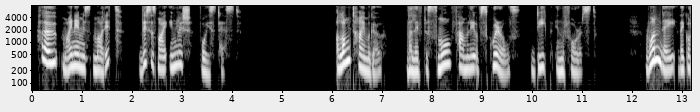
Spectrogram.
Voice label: engelsk, norsk, kvinne

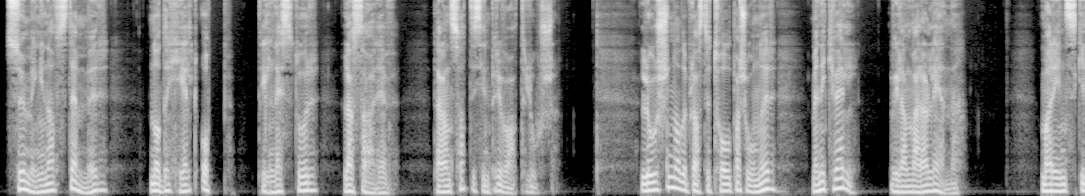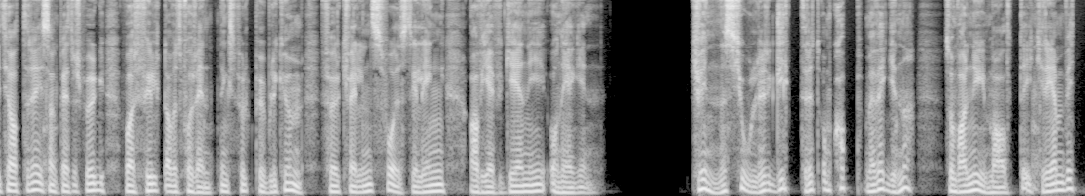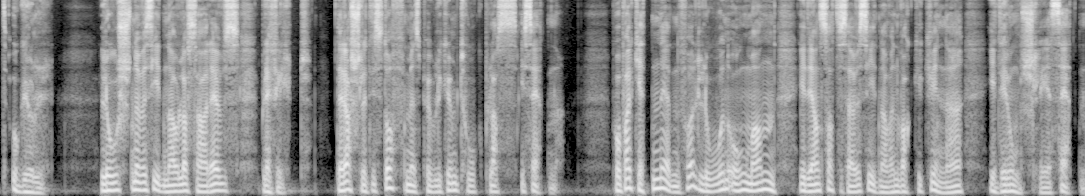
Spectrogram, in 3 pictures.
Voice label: no lydbok

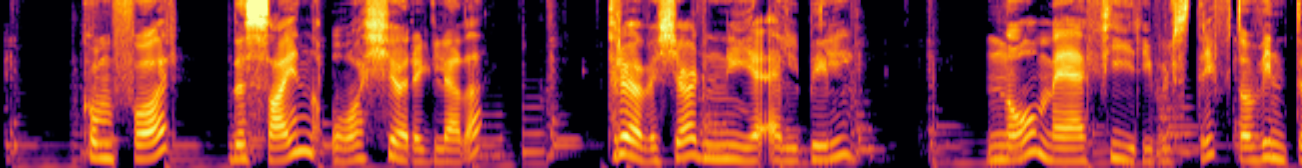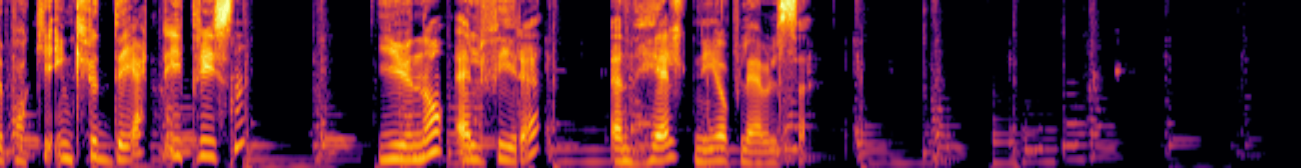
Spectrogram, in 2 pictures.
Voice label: no reklame, norwegian, female

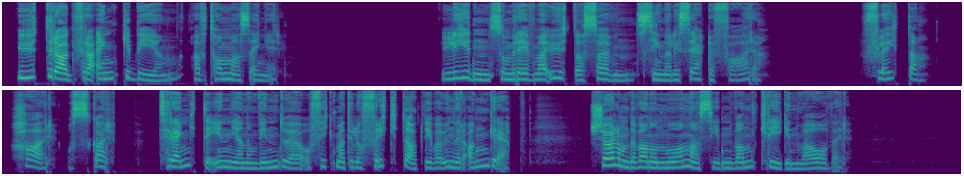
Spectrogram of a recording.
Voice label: lydbok, norsk, kvinne

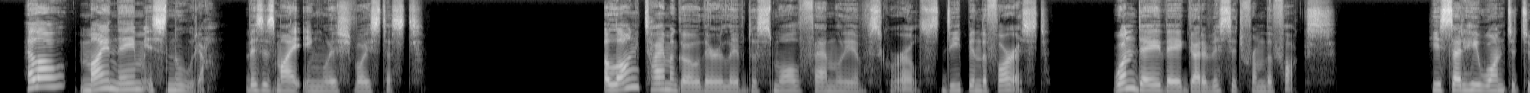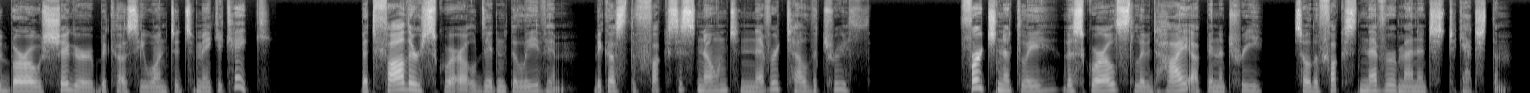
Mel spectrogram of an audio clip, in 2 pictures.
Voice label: no engelsk, Norwegian; female

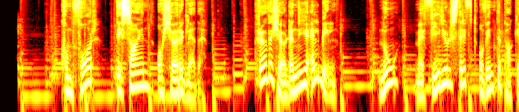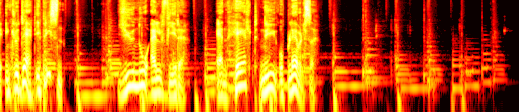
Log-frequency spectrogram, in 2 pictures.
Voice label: no reklame

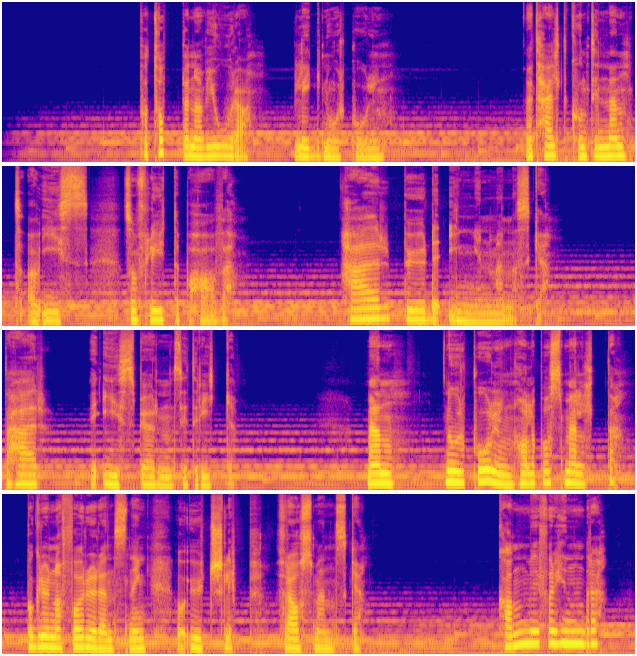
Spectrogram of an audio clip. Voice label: no dokumentar, norwegian, female

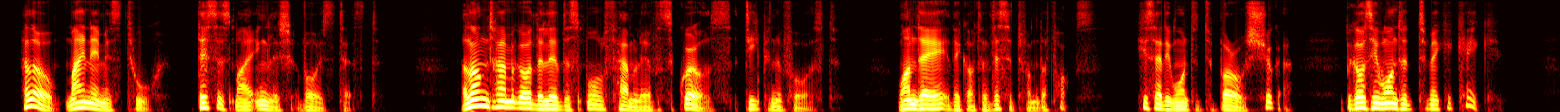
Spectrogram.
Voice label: no engelsk

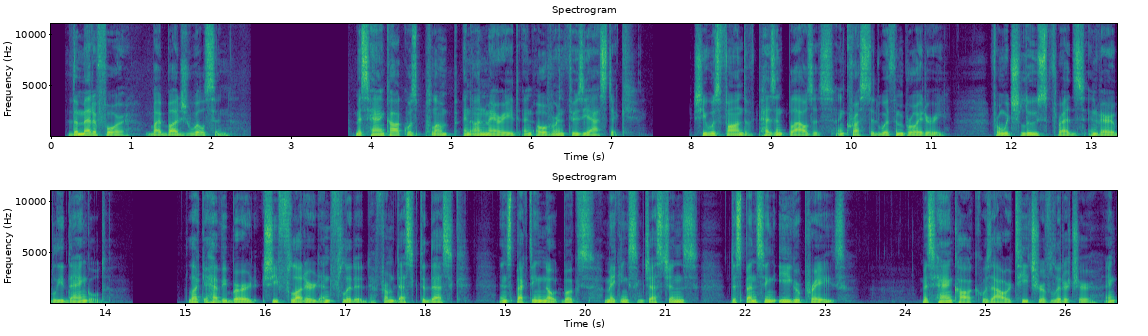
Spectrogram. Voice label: amerikansk, Norwegian; male

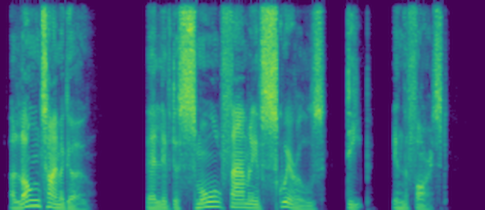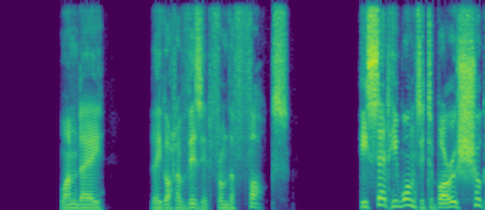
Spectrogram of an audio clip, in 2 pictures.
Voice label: uk barnebok

